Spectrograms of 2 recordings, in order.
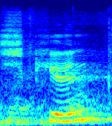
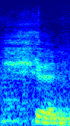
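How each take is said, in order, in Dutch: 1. Het woord begint met een sk-klank. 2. Het woord begint met een sh-klank. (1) "Dus niet skun" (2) "maar schön"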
